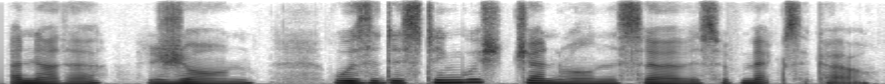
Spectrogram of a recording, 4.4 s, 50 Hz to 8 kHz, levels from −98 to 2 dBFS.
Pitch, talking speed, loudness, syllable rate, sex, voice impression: 175 Hz, 150 wpm, -17 LUFS, 5.9 syllables/s, female, feminine, adult-like, calm, slightly reassuring, elegant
